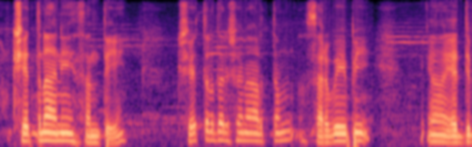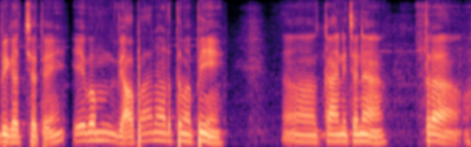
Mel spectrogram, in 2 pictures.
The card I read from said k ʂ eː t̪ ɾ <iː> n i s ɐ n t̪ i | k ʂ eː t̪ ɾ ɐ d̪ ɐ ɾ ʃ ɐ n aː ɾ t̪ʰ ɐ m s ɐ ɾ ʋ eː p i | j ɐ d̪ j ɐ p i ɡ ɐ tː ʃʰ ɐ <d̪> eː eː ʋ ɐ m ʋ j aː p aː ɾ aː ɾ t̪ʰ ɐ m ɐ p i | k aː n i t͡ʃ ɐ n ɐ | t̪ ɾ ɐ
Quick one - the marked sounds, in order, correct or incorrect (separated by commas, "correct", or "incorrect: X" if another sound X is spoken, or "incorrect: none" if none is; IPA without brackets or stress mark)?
incorrect: aː, incorrect: t̪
